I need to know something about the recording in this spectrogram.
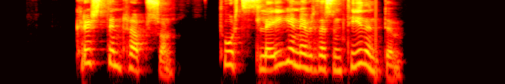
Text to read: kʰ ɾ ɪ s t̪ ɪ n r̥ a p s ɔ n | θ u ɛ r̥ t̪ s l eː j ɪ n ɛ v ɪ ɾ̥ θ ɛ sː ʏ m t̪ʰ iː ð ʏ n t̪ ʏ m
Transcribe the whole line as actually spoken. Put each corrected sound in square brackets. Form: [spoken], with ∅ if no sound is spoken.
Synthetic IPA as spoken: kʰ ɾ ɪ s t̪ ɪ n r̥ a p s ɔ n | θ u ɛ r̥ t̪ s l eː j ɪ n ɛ v ɪ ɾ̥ θ ɛ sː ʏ m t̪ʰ iː ð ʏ n t̪ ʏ m

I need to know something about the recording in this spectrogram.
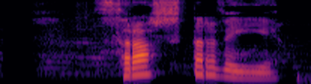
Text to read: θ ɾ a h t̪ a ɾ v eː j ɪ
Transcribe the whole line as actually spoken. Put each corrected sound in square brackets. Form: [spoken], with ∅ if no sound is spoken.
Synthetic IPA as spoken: θ ɾ a [s] t̪ a ɾ v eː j ɪ

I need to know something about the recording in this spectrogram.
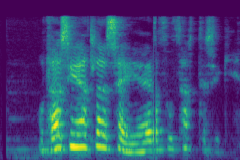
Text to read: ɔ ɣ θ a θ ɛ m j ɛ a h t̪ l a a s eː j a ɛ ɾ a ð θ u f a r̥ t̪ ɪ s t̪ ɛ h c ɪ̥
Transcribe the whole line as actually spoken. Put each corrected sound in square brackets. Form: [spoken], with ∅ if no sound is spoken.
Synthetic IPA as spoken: ɔ ɣ θ a [s] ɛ m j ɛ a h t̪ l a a s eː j a ɛ ɾ a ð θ u [θ] a r̥ t̪ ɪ s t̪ ɛ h c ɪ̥

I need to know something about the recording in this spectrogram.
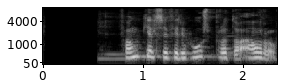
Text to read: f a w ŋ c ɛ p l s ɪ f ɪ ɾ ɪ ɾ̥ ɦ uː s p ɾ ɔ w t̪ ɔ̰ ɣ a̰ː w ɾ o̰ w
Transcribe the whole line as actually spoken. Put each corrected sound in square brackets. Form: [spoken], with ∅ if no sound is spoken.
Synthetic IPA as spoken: f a w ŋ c ɛ [∅] l s ɪ f ɪ ɾ ɪ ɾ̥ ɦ uː s p ɾ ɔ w t̪ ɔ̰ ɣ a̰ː w ɾ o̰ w

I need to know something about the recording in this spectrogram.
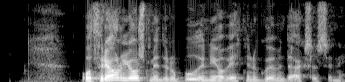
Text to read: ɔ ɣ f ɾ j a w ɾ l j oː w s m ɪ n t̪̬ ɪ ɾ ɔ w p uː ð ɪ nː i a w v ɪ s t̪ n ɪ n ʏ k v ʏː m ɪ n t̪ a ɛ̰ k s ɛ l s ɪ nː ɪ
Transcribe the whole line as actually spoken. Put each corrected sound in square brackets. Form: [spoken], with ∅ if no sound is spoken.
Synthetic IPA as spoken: ɔ ɣ [θ] ɾ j a w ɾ l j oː w s m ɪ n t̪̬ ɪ ɾ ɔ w p uː ð ɪ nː [ɪ] a w v ɪ [h] t̪ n ɪ n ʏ k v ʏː m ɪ n t̪ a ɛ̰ k s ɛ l s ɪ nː ɪ

